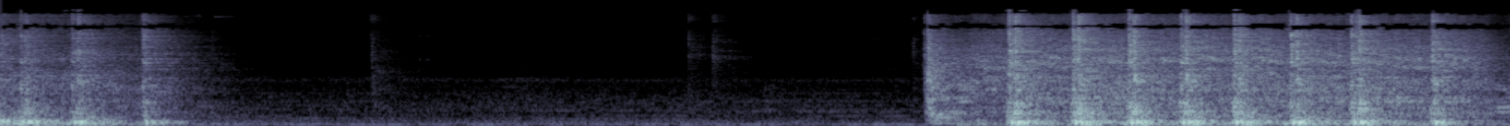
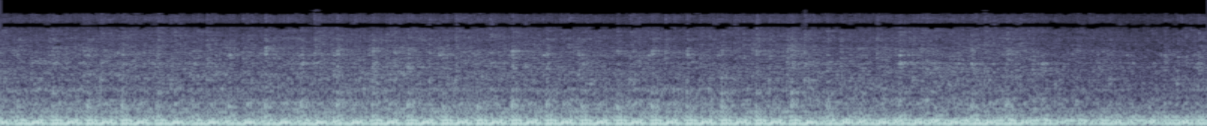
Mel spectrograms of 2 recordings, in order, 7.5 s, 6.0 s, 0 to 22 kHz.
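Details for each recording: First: Abe, unstarted for years: two bursts of steady starter cranking that never catch; crank no start from fuel starvation, a gallon and a half of gas too little for the pump to pick up and return. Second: Car first run since 2019 after new fuel pump, cleaned tank, new starter, revving: strong even low rumble, steady firing, no knocks or rattles; runs smoothly and healthy.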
